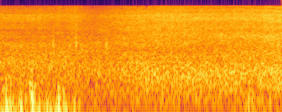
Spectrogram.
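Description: waves on a beach

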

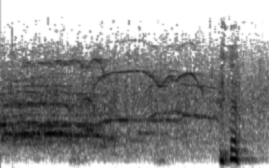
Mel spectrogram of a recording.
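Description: audience cheering and applauding

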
